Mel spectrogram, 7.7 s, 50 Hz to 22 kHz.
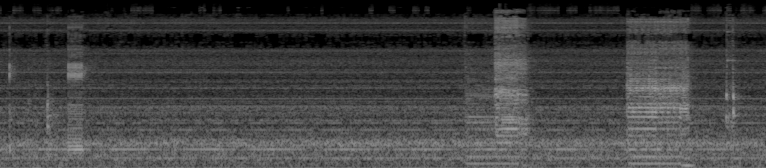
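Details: Old Kalok hard drive in a 286 PC running check disk: quiet steady spin with short chattery seek bursts every second or two, no clicking or scraping; drive working normally.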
